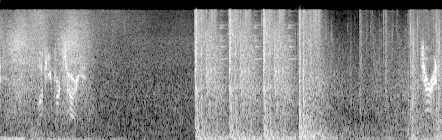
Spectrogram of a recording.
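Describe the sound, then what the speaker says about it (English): Warship missile strike in a naval combat video game, with a sharp booming launch followed by heavy rumbling detonations and crackling bursts, loud and close, while a voice speaks in between. "Initiating missile strike."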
